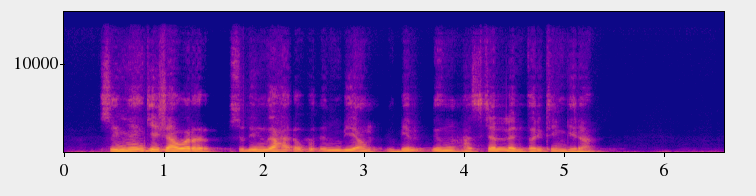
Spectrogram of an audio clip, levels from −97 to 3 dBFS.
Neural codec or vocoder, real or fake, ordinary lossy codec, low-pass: codec, 44.1 kHz, 2.6 kbps, DAC; fake; none; 14.4 kHz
